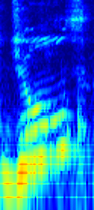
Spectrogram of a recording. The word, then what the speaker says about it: joules: are not familiar with it's joules j-o-u-l-e-s it sounds like a diamond but it's spelled different the symbol is Big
